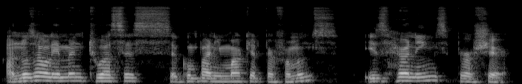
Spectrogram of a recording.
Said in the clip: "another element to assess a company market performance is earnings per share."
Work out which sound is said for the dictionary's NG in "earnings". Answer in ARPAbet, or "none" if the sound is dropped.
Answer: NG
